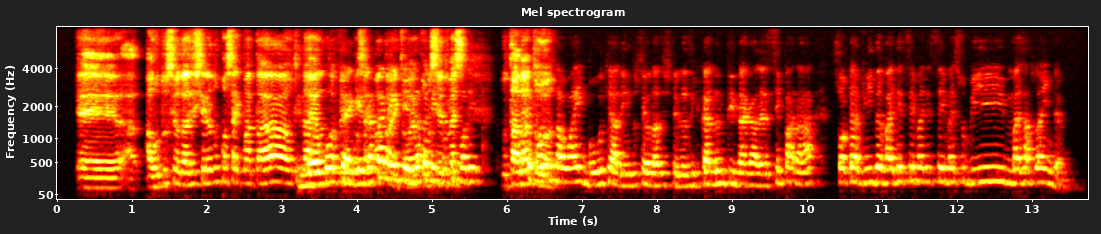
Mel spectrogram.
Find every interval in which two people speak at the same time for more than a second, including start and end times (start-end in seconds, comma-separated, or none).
3.2-5.4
